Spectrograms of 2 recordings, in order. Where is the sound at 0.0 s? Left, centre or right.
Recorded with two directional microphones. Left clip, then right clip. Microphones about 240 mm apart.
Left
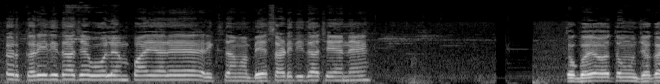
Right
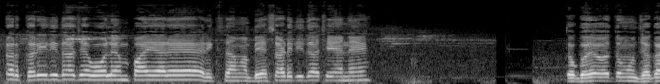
Right.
